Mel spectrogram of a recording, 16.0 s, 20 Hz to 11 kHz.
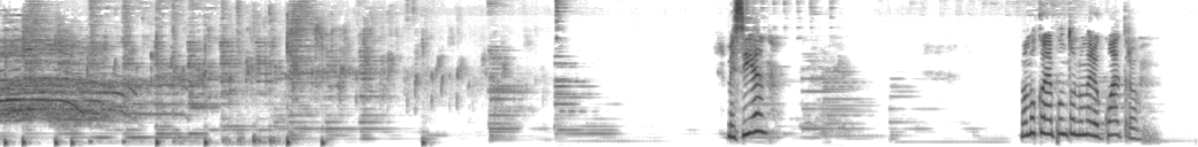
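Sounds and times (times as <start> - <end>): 
audience shouting a victory cry: 0.0 - 5.1
scattered claps: 0.3 - 6.8
speech: 9.8 - 10.4, 13.7 - 15.5.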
